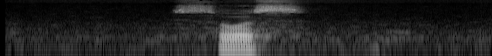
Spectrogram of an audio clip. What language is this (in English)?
Persian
